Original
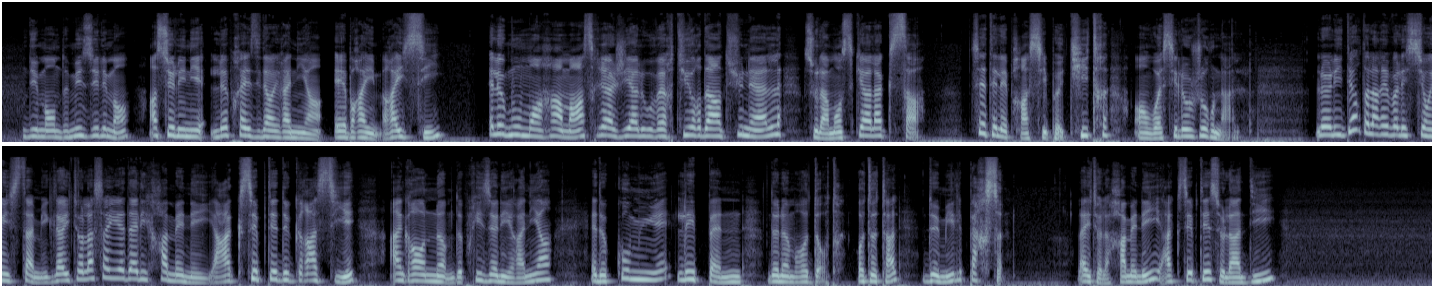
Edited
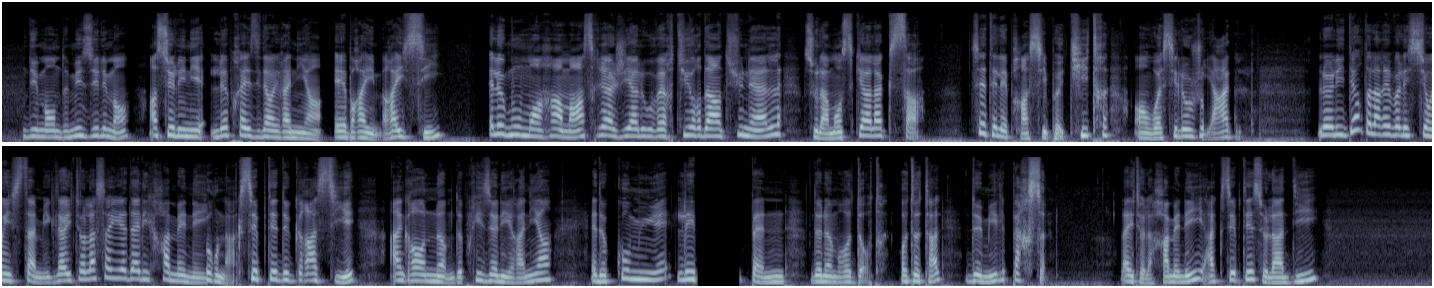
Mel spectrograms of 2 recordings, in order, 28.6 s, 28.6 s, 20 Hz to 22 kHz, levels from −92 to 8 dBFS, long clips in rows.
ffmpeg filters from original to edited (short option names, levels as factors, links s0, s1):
-filter_complex "[0:a]asplit=6[s0][s1][s2][s3][s4][s5];[s0]atrim=end=12.012[s6];[s1]atrim=start=16.328:end=16.652[s7];[s2]atrim=start=12.308:end=16.332[s8];[s3]atrim=start=12.008:end=12.312[s9];[s4]atrim=start=16.648:end=21.25,asetpts=PTS-STARTPTS,afade=t=out:st=4.598:d=0.004:c=hsin,apad=pad_dur=0.43[s10];[s5]atrim=start=21.25,asetpts=PTS-STARTPTS,afade=t=in:d=0.004:c=hsin[s11];[s6][s7]acrossfade=d=0.004:c1=hsin:c2=hsin[s12];[s12][s8]acrossfade=d=0.004:c1=hsin:c2=hsin[s13];[s13][s9]acrossfade=d=0.004:c1=hsin:c2=hsin[s14];[s10][s11]concat=n=2:v=0:a=1[s15];[s14][s15]acrossfade=d=0.004:c1=hsin:c2=hsin"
